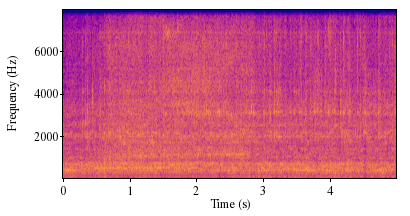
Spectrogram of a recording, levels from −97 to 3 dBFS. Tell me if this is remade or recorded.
remade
